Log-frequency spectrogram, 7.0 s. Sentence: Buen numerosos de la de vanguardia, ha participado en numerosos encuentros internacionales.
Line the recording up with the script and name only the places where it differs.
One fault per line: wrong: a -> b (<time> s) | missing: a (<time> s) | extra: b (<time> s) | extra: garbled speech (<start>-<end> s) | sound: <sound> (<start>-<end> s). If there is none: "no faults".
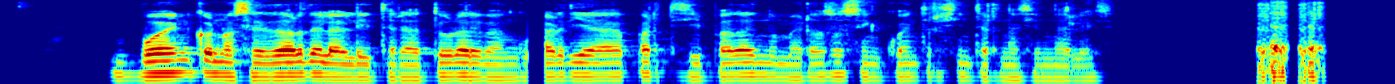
wrong: numerosos -> conocedor (1.0 s)
extra: literatura (1.7 s)
sound: dropout (2.6-2.7 s)
sound: laugh (6.3-6.6 s)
